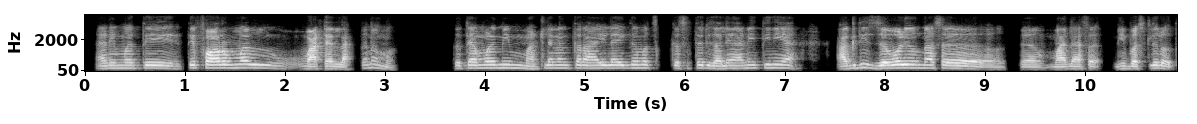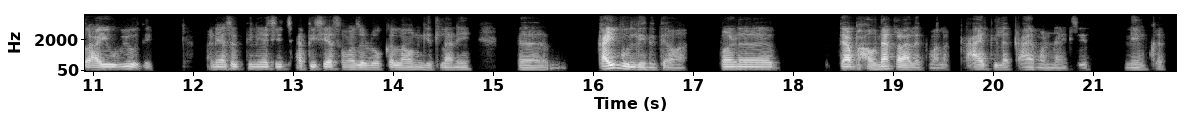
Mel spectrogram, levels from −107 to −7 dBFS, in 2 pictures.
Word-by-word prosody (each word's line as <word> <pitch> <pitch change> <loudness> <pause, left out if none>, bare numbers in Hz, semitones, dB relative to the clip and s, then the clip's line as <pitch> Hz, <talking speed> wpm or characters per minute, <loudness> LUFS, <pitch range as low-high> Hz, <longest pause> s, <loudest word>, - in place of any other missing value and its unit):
आणि 150 +2 -1
मग 155 0 -2
ते 155 - +4 0.3
ते 170 - +2
फॉर्मल 175 +1 +7 0.5
वाटायला 125 0 +5
लागतं 110 +9 -3
ना 185 - -6
मग. 110 -9 -7 0.6
तर 150 - -3
त्यामुळे 165 +2 +3
मी 175 0 -1
म्हटल्यानंतर 160 +2 -2
आईला 155 +1 +3
एकदमच 170 +2 -1
कसं 150 -1 -6
तरी 160 -1 0
झालंय 145 0 +1
आणि 165 +3 -2
तिने 180 -1 -1 0.6
अगदी 160 +7 0
जवळ 155 +3 +7
येऊन 175 -2 +2
असं 135 -9 +3 0.2
अ, 115 0 -1
मला 120 +2 +1
असं 125 +1 -1 0.2
मी 135 - -5
बसलेलो 155 +4 +2
होतो. - - -2
आई 110 +3 +1
उभी 120 +2 -2
होती. 115 -4 -4 0.6
आणि 115 - -7
असं 120 +1 -4
तिने 120 0 -5
अशी 115 0 -5
छातीशी 115 +1 -6
असं 115 0 -5
माझं 110 -1 -4
डोकं 105 +2 -7
लावून 105 +1 -7
घेतलं 100 +1 -11
आणि 105 +1 -9 0.5
अ, - - -8 0.7
काही - - +8
बोलली 115 -5 0
नाही 100 -2 -13
तेव्हा. 90 -2 -11 0.4
पण 120 0 -1
अ, 115 -1 -2 0.7
त्या 120 - +5
भावना 120 0 -1
कळाल्यात 100 -4 -2
मला. - - -15 0.2
काय - - -2
तिला - - -9
काय 105 - -7
म्हणायचंय 90 -2 -16 0.4
नेमकं. 95 0 -15
125 Hz, 165 wpm, -23 LUFS, 115-160 Hz, 0.7 s, काही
